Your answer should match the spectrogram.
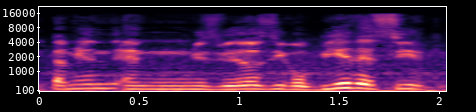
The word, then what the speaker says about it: Vie de Cirque: Un ejemplo, Vi de Cirque no se pronuncia Vi de Cirque ni siquiera. Se pronuncia Vi de Cirque porque es francés.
